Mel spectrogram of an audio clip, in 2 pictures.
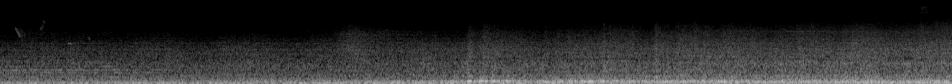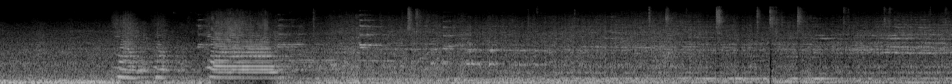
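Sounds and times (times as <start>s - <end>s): freight train rumbling past: 0.0s - 19.0s
train air horn: 10.6s - 12.7s
train wheels clicking: 11.3s - 19.0s.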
